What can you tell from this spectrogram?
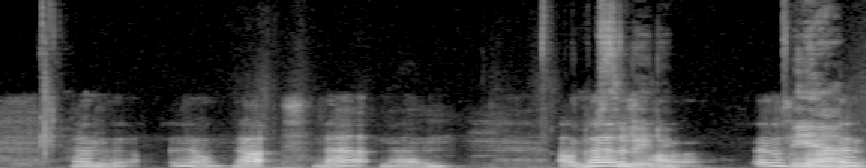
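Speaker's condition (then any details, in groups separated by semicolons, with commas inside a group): Tongue cancer surgery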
